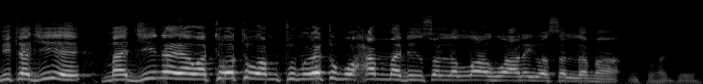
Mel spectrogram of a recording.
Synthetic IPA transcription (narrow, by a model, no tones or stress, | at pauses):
nitad͡ʒiɛ | mad͡ʒinajawatɔtɔwam̩tumɛwetumuħamːadinsɐlːalːaːhuʕalajhiwasalːama̰m̩tṵha̰d͡ʒo̰ːwɛ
